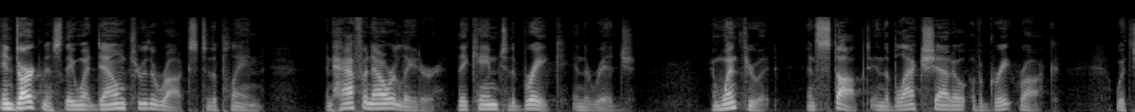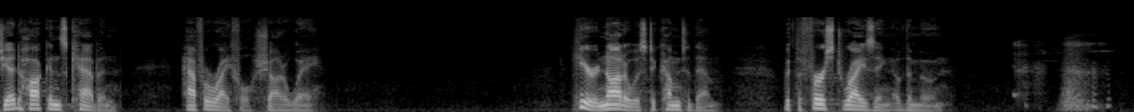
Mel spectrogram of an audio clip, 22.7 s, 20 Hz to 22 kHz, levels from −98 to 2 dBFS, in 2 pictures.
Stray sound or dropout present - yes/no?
yes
